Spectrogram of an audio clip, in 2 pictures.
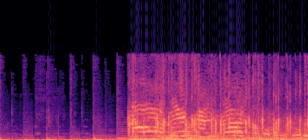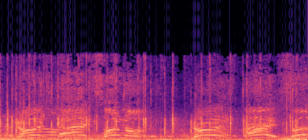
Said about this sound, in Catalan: aquí a la Prefectura Superior de Policia de Catalunya s'està vivint un ambient de protesta respecte a les mesures que ha pres el PSOE per a convertir aquesta zona en un centre de memòria democràtica.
